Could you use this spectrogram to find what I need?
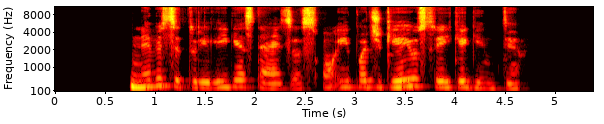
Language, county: Lithuanian, Klaipėda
